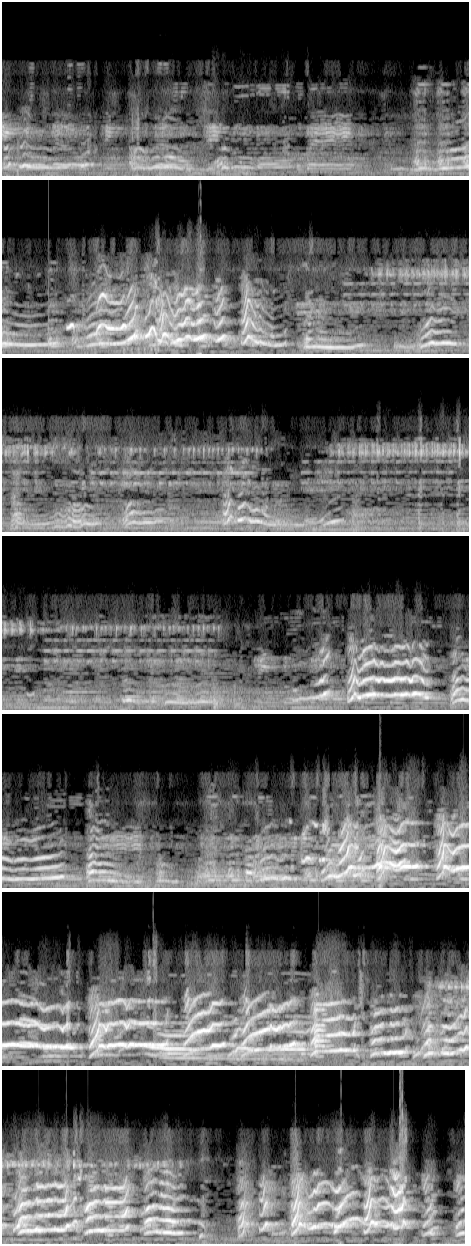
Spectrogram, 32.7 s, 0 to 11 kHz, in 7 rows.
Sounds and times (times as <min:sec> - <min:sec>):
Whimper (dog): 0:00.0 - 0:02.6, 0:04.0 - 0:13.4, 0:15.2 - 0:16.3, 0:16.9 - 0:32.6
Yip: 0:04.1 - 0:13.2, 0:17.0 - 0:32.6.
